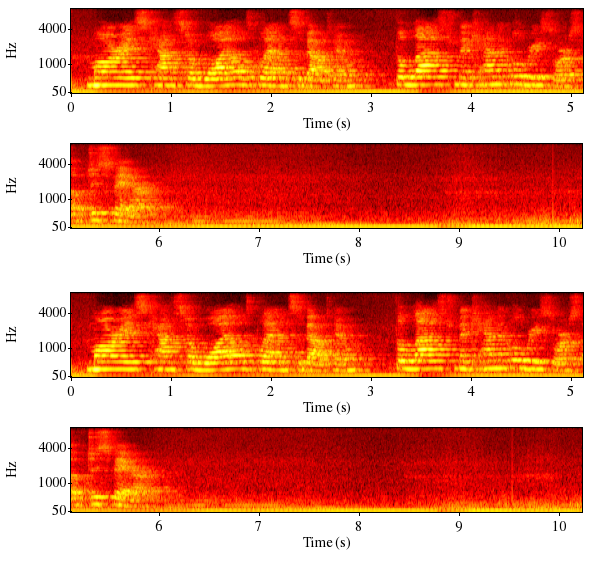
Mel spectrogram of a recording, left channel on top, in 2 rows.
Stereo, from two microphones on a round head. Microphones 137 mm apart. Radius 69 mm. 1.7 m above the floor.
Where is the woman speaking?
15° right (ahead or behind), 3.5 m.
